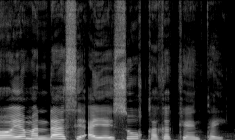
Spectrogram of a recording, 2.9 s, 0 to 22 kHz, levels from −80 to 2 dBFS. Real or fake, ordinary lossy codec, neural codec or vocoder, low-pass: real; none; none; none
